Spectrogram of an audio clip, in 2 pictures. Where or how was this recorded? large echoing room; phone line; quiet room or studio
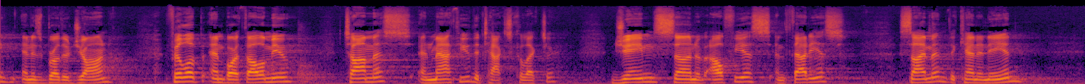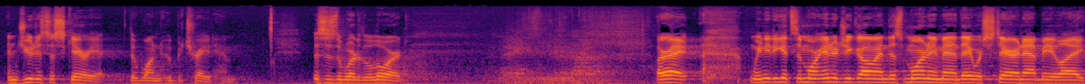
large echoing room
